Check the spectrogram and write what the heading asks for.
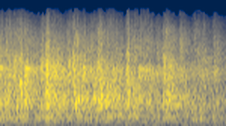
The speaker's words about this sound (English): Come on, do you see that today, church? Clap your hands if you see that this morning.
